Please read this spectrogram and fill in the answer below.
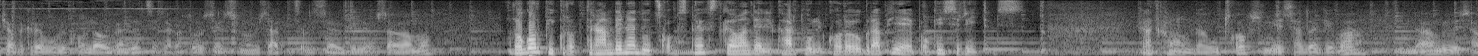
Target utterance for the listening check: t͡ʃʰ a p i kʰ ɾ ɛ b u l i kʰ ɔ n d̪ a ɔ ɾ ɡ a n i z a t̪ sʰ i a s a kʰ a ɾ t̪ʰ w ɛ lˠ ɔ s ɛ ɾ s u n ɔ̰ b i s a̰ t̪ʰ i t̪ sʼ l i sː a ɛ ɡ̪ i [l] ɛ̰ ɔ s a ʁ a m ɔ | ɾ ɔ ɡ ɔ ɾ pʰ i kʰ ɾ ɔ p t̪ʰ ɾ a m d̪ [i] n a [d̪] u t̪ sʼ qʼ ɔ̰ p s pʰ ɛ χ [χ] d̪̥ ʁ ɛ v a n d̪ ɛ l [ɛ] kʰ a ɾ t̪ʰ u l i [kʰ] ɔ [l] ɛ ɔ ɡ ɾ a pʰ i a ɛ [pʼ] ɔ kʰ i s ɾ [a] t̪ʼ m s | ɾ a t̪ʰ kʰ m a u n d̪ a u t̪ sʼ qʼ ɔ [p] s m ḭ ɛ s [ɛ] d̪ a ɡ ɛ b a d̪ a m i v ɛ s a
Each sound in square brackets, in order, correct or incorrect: correct, incorrect, correct, incorrect, incorrect, correct, incorrect, correct, incorrect, correct, incorrect

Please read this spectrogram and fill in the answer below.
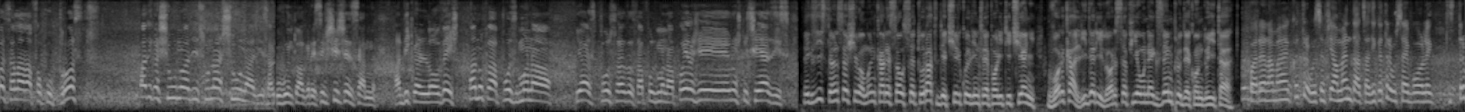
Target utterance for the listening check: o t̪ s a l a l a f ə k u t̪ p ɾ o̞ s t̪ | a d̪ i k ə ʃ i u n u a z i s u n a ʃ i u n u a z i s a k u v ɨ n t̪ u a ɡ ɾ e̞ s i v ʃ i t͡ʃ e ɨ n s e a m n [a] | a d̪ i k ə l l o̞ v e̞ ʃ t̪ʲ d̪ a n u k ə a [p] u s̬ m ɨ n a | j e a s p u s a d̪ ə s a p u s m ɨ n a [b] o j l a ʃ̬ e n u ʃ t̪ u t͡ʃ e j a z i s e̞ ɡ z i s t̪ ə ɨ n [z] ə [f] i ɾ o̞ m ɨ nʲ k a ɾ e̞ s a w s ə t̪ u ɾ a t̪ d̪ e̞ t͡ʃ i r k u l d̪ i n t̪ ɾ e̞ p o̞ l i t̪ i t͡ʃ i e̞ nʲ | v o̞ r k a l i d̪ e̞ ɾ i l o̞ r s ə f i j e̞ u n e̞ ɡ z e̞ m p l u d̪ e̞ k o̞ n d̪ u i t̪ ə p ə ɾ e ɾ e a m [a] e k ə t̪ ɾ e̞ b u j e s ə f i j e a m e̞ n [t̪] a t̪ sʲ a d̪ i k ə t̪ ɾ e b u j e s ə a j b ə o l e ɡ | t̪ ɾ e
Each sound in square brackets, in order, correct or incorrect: incorrect, correct, incorrect, incorrect, incorrect, correct, incorrect

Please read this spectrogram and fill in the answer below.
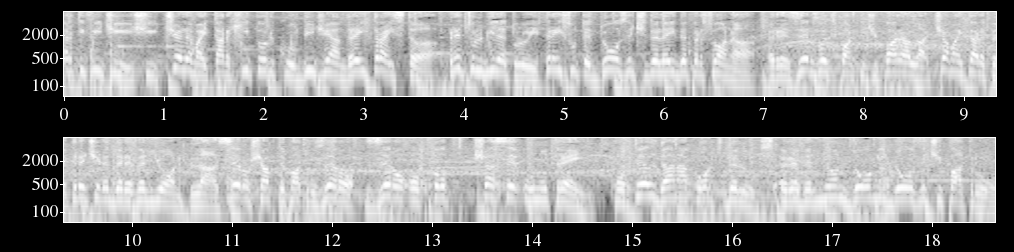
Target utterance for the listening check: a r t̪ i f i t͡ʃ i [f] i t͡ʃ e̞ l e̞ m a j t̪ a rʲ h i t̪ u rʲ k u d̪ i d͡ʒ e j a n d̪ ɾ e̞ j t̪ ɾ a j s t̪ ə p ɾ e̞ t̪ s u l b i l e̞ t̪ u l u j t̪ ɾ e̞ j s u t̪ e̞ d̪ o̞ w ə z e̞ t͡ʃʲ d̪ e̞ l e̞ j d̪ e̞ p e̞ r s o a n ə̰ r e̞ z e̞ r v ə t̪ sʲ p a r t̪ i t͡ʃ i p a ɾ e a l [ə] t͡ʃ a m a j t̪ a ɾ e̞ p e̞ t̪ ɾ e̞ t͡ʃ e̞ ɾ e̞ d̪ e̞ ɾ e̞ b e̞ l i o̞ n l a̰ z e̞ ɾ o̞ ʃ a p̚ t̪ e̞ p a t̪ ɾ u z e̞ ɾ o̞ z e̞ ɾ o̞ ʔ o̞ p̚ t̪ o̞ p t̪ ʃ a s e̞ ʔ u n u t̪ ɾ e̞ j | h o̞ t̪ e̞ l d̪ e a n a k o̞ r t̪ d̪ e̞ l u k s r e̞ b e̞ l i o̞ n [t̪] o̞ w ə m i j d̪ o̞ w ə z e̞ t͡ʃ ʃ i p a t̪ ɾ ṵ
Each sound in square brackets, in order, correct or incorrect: incorrect, incorrect, incorrect

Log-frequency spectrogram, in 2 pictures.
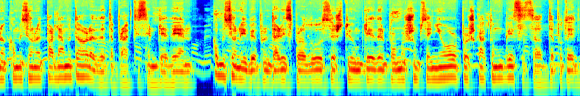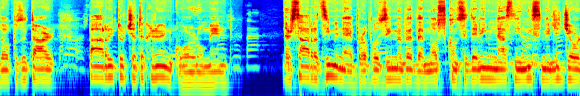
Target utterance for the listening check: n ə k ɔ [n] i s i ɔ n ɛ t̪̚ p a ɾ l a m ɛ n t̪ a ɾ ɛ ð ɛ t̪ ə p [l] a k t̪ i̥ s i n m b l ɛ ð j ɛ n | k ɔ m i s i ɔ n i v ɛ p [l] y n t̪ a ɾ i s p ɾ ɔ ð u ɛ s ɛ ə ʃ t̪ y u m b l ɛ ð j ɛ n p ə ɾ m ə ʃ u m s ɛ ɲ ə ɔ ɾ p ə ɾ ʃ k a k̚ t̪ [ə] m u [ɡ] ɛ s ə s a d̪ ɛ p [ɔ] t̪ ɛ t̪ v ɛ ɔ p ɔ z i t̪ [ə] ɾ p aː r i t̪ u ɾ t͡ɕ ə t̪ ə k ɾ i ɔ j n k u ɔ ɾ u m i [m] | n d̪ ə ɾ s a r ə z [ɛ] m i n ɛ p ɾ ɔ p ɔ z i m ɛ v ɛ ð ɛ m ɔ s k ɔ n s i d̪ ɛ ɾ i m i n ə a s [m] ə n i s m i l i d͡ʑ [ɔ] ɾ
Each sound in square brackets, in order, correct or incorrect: incorrect, incorrect, incorrect, correct, correct, incorrect, incorrect, incorrect, incorrect, incorrect, correct

